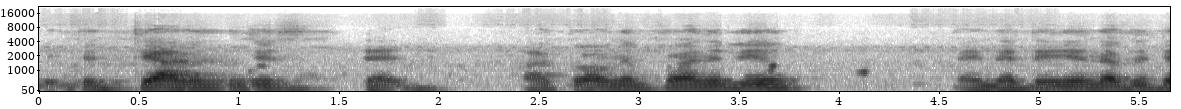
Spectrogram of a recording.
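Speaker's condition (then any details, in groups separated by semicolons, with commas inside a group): ALS; about eight years since diagnosis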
